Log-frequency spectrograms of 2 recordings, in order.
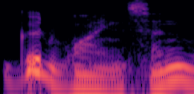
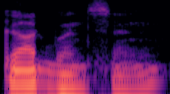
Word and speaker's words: Godwinson: more politics leading up to 1065 when Harold Goodwineson was elected, yes, elected, King of England. You said the name wrong again.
